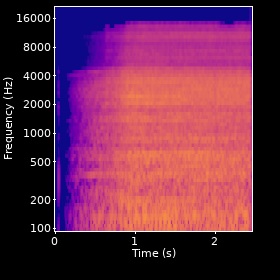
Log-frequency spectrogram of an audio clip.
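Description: Steady wash of background noise that fades in after a brief silence and then holds even.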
